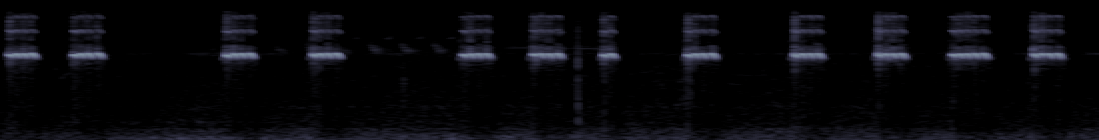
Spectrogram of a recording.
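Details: Cricket chirping for teaching songbirds: about a dozen high, shrill pulsed chirps in uneven spacing, some paired closely, with faint low rustling beneath.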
